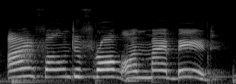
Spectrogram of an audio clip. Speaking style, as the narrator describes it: I yelled out

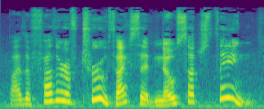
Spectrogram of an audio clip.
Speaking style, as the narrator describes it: gasped Nikonk

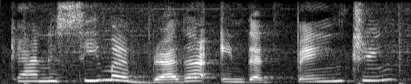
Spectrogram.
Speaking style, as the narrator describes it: He shouted

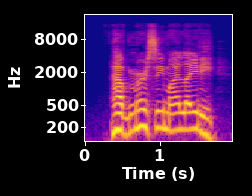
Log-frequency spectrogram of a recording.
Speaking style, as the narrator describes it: pleaded the former prince

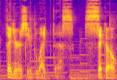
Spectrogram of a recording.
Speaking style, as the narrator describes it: She snarled

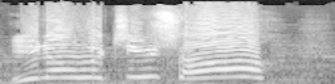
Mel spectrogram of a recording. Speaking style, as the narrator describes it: He exclaimed

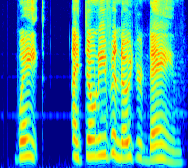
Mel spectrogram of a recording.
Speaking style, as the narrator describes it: she yelled out

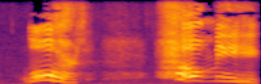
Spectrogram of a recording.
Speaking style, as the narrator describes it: cried

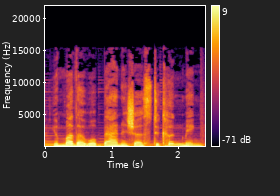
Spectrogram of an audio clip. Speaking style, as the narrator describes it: said Ama in a sad voice

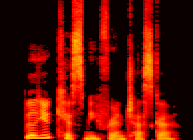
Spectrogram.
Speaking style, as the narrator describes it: he asked again

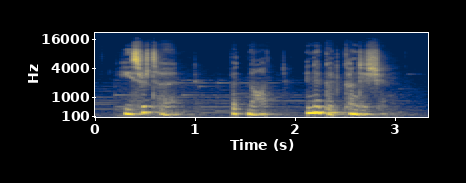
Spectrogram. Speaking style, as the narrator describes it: Jinwoo replied

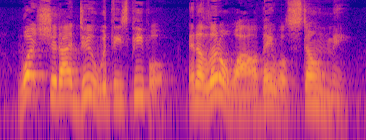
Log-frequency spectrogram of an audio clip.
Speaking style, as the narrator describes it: Moses cried out to the Lord

